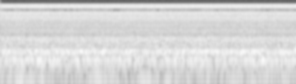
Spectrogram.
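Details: Japanese honey bees from a colony built inside someone's storehouse, being removed on request: an even, unbroken buzzing hum, thick and low-pitched, holding steady throughout.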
